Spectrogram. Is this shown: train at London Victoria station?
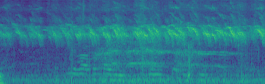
no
